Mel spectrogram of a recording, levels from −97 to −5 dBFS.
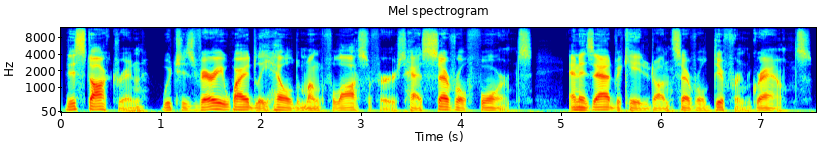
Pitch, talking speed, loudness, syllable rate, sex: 85 Hz, 150 wpm, -21 LUFS, 5.3 syllables/s, male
